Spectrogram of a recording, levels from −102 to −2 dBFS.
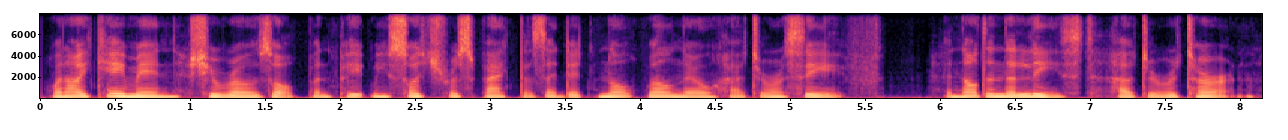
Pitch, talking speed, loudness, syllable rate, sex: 210 Hz, 215 wpm, -16 LUFS, 4.5 syllables/s, female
